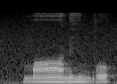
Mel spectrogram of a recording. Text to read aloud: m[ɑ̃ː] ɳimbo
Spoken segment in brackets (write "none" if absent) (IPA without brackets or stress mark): ɑ̃ː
